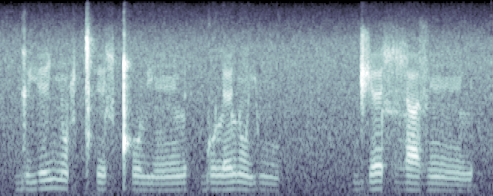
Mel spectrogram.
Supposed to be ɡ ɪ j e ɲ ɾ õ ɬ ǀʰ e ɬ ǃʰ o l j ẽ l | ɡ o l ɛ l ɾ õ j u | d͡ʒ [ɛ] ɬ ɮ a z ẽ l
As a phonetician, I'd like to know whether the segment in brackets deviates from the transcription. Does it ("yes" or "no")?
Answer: no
